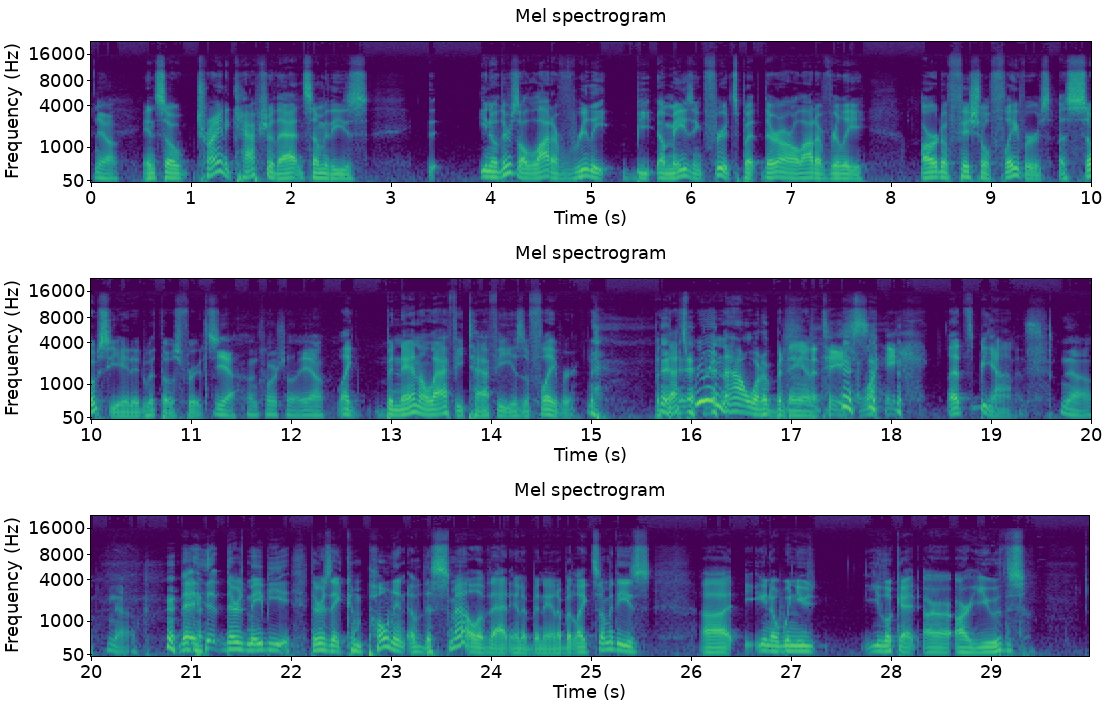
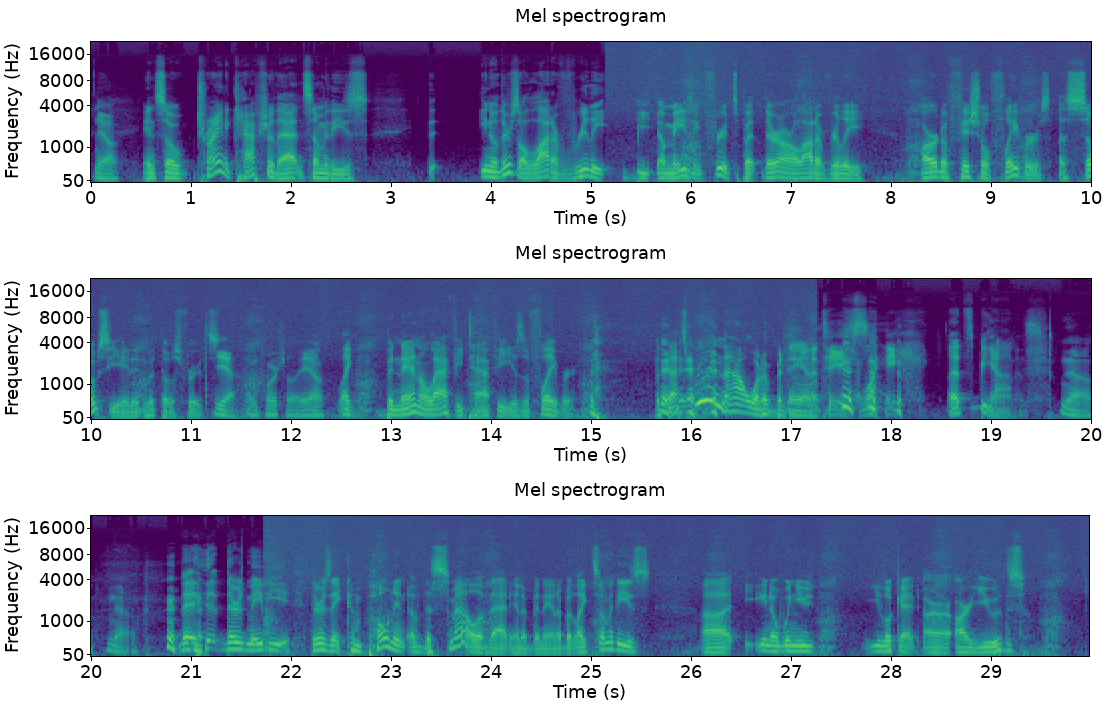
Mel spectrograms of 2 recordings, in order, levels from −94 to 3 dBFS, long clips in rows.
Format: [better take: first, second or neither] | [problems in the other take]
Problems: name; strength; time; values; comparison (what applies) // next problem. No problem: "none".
first | hiss; noticeable; from 5 to 17 s and from 22 s on; 15 dB below the speech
